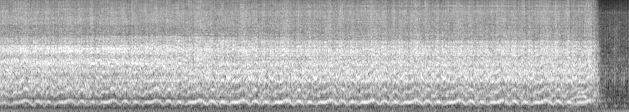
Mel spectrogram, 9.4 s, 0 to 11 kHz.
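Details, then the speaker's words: Land Rover 2.25 petrol with refurbished Zenith carb, new distributor, coil, HT leads, solenoid, lift pump and starter, stood 6-7 months; cranking on half choke at about three compressions a second with no firing, fuel smelled at carb; cranks but won't start. "Right, it's not even sounding like it's firing, is it? No. Right, I can definitely smell fuel at the carb, so that's good."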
